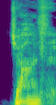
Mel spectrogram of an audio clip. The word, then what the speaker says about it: Jon: Sax, it's spelled J-O-N, John.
